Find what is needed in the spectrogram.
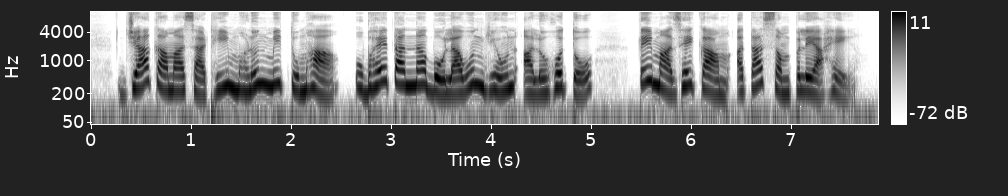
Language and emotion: Marathi, neutral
